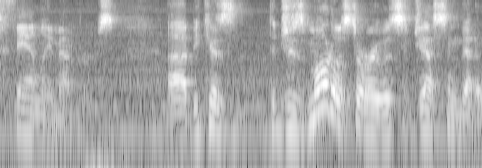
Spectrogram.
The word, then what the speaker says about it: Gizmodo: Um, I know it's pronounced Gizmodo, folks, but anyway, we were, we're moving on.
